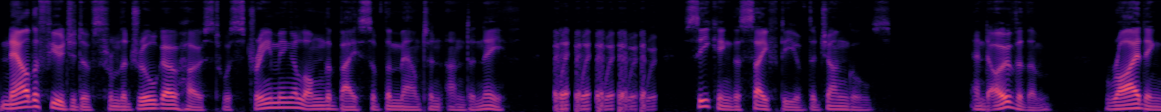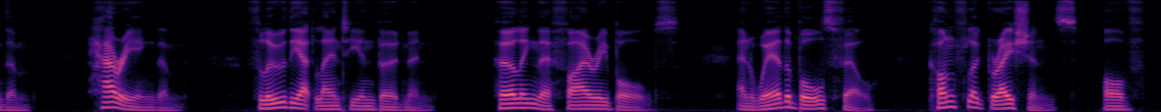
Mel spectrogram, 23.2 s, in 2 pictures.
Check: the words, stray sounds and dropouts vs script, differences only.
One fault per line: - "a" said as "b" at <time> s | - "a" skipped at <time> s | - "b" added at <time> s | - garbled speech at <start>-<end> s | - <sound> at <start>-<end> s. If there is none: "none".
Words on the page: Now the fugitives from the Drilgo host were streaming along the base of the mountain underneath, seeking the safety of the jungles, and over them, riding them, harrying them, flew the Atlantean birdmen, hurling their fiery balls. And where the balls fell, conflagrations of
- laugh at 5.5-6.6 s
